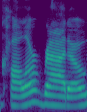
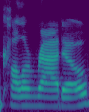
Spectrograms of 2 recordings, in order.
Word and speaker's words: Colorado: I am from Colorado. Yes, I said Colorado. Many of you may not know it as Colorado, but that is how it's said.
